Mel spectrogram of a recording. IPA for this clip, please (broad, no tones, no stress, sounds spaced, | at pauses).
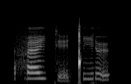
f æ i̯ k ḛ ǃ i ɾ ø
